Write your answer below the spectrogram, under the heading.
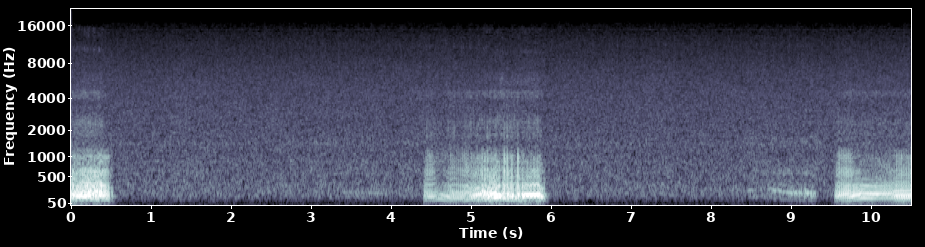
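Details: ['Snoring from a five-to-six-month-old raven: harsh, low, grating rasps about one to one and a half seconds long, separated by several seconds of near silence, three bouts heard.']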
